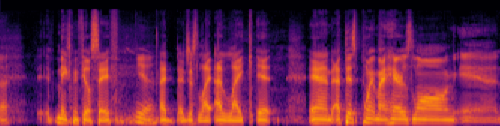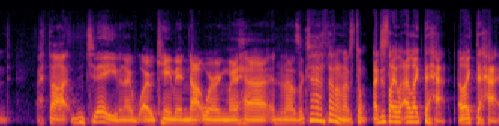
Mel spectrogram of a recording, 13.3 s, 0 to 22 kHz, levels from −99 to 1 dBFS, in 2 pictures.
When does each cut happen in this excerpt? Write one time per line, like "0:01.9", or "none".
0:06.9

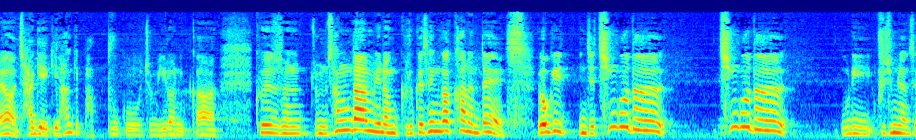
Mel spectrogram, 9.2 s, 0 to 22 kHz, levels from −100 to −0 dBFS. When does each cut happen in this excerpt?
0:02.5
0:07.2

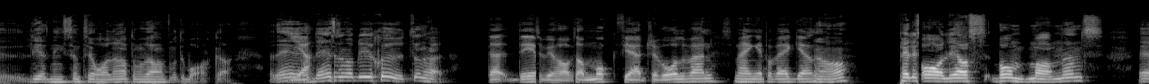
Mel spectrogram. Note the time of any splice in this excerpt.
0:01.3
0:01.7
0:03.3
0:05.4
0:05.7
0:07.6
0:09.2

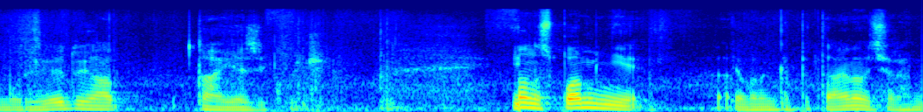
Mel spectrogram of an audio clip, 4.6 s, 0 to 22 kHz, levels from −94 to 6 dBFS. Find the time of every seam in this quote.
0:02.6
0:03.7

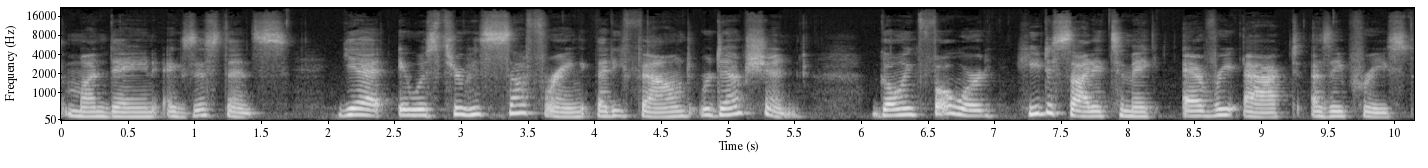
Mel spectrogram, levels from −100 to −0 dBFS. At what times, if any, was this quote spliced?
none

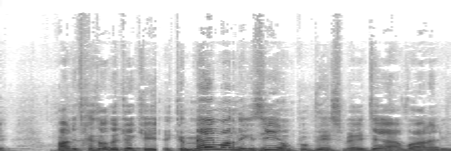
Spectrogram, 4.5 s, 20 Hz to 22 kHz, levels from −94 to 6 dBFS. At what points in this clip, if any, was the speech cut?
0:01.6
0:02.3

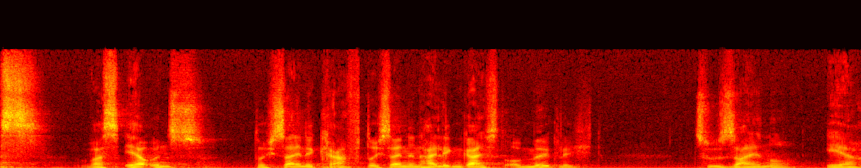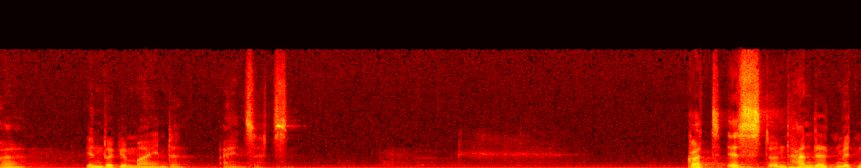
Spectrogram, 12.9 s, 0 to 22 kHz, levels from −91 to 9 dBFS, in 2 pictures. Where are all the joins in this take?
none

